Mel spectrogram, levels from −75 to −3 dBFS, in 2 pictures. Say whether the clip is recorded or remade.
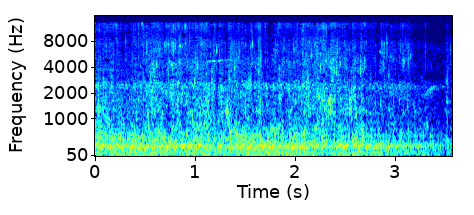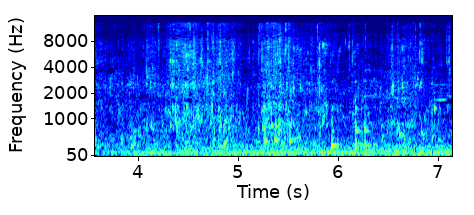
recorded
